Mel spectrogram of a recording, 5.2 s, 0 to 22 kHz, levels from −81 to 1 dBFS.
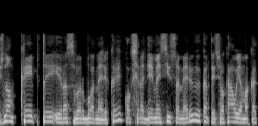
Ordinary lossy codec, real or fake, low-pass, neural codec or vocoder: AAC, 32 kbps; fake; 7.2 kHz; codec, 16 kHz, 4 kbps, X-Codec, HuBERT features, trained on balanced general audio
